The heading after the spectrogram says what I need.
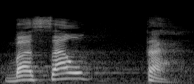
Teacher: sifat itbaq yang dimiliki oleh huruf th masih tetap ada. Sehingga ketika mengucapkan ee th bertemu dengan ta terdengar suara yang menebal basut ta.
